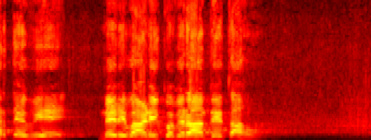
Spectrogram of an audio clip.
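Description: An older man speaks loudly and with emphasis through a loudspeaker.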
